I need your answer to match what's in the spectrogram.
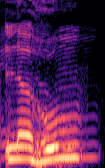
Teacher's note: ہا اقص الحلق سے ادا ہوگا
